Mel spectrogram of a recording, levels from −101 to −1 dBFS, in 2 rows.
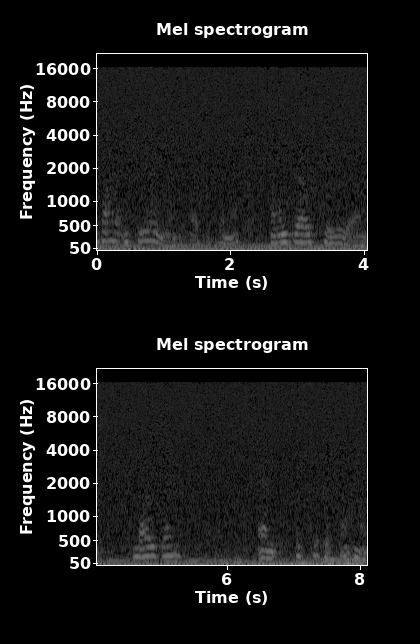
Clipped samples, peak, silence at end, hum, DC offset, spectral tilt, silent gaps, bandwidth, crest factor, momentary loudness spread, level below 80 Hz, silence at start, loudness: under 0.1%; -46 dBFS; 0 s; none; under 0.1%; -4 dB/octave; none; 16.5 kHz; 16 dB; 4 LU; -70 dBFS; 0 s; -63 LUFS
